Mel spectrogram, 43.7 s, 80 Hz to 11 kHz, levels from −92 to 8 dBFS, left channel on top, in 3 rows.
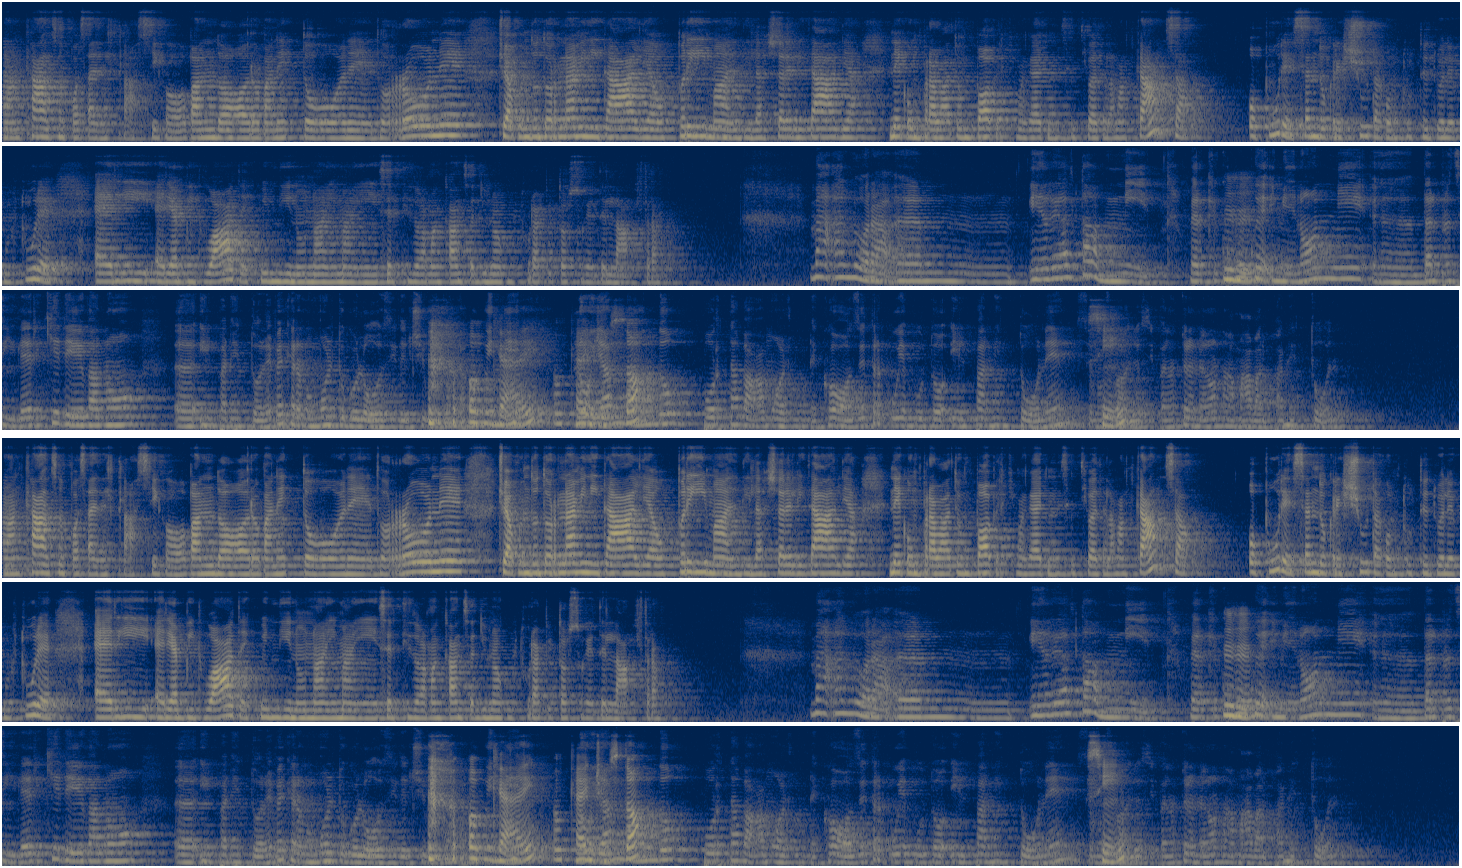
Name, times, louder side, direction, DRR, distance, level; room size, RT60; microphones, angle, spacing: voice 1, 0.0-10.6 10.8-11.9 12.5-21.2 26.8-27.1 33.4-35.5 40.0-40.4, right 3 dB, 45° right, 8 dB, 1.6 m, -30 dB
voice 2, 22.0-34.3 34.9-35.9 36.2-42.5, left 1 dB, 20° left, 4 dB, 3.0 m, -36 dB
27.0 x 13.5 x 8.9 m, 1.2 s
head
